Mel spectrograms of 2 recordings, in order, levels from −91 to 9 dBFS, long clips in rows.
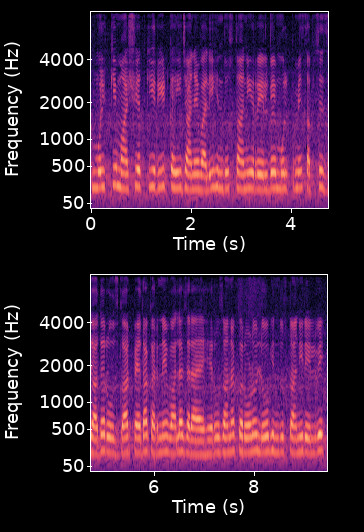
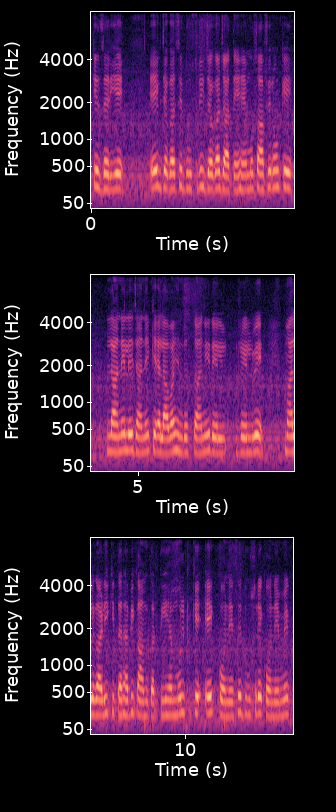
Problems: constant background noise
